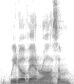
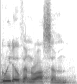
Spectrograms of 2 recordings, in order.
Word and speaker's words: Guido van Rossum: bdfl emeritus of python guido van rossum using my american english pronunciation i am guido van rossum decided to unretire and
